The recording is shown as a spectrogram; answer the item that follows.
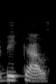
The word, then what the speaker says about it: Lvikao: It's not Li, it's Lvi, Lvi.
